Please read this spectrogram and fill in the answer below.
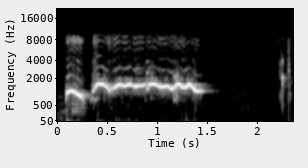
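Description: African grey parrot giving a whistled call: a short note, then a wavering, warbling tone about a second long that drops in pitch at the end.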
